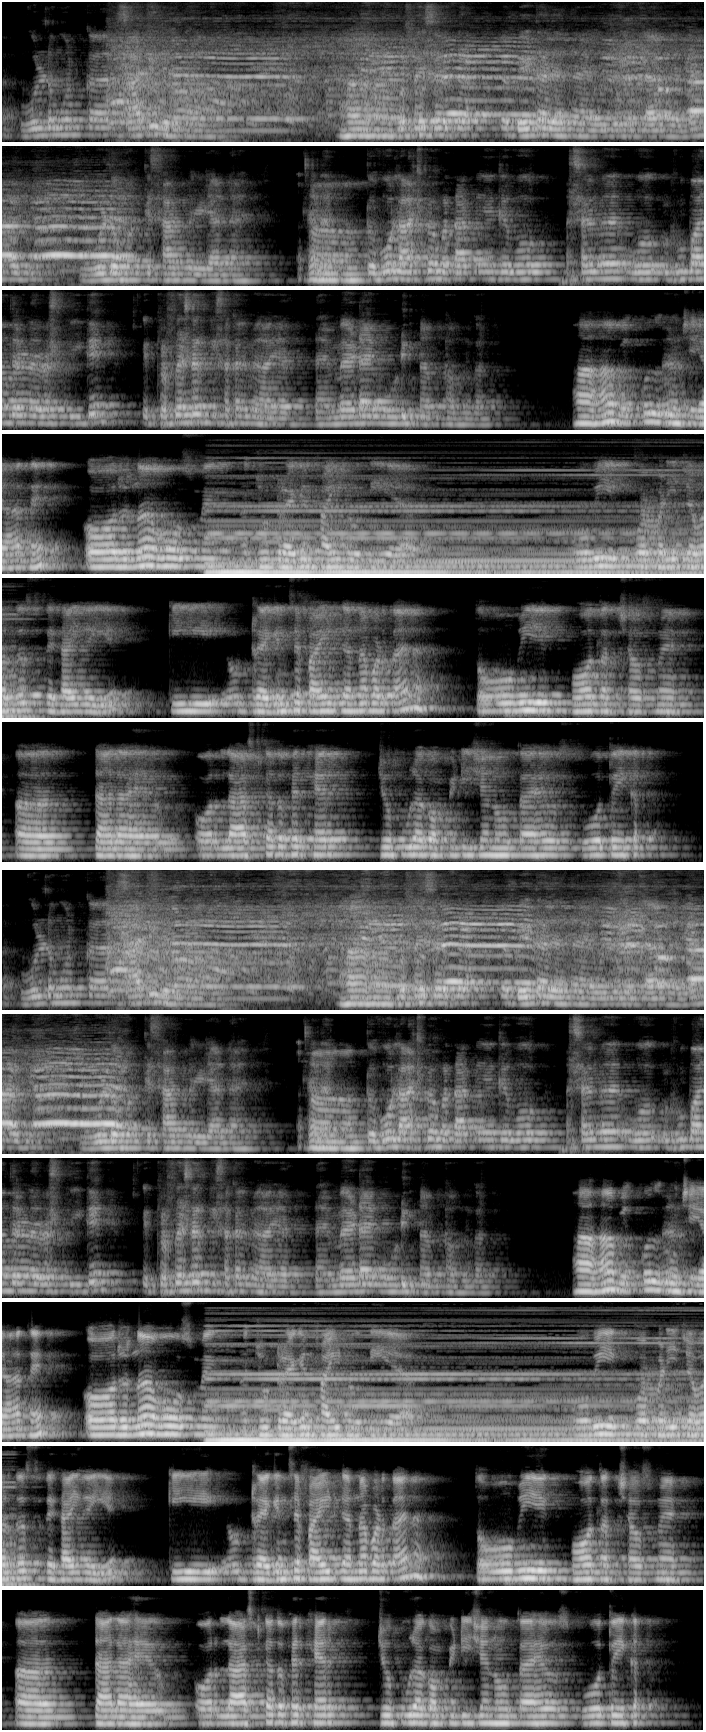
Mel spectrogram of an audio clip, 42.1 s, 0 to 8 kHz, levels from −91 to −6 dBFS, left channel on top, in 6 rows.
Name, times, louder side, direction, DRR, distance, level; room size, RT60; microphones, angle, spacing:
voice 1, 0.2-2.1 4.0-4.7 5.0-7.4 7.8-9.5 10.1-10.3 10.7-12.3 12.7-15.0 15.6-18.9 20.6-20.9 27.4-27.9 30.7-31.0, equal, 10° right, 0 dB, 5.7 m, -32 dB
Singing, 1.0-8.3, right 3 dB, 40° right, 2.8 m, -30 dB
voice 2, 3.3-4.1 10.1-10.6 19.8-21.5 21.9-25.2 26.8-29.2 29.8-32.3 32.8-34.9 35.2-35.7 36.0-36.8 37.0-38.4 38.9-41.5, right 2 dB, 60° right, 7 dB, 2.2 m, -25 dB
sound 1, 23.1-28.2, right 1 dB, 75° right, 2.7 m, -25 dB
26.5 x 23.0 x 6.2 m, 0.74 s
head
